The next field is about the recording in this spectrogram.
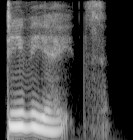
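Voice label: "deviates", American English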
